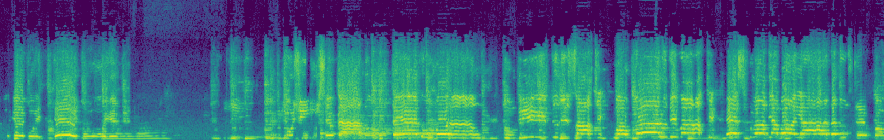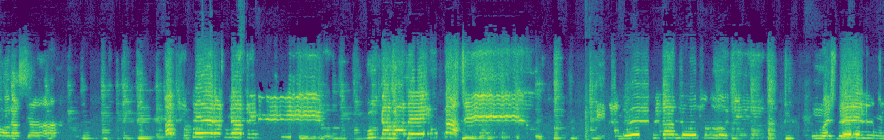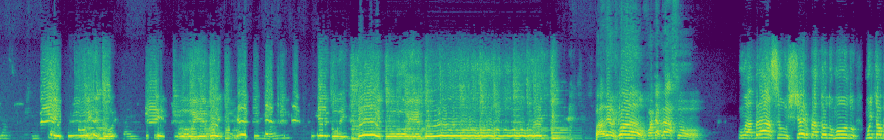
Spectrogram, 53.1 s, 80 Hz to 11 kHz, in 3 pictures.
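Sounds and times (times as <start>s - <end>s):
man singing: 0.0s - 3.4s, 4.6s - 19.3s, 20.4s - 48.3s, 50.2s - 53.0s
acoustic guitar strumming: 0.0s - 49.0s.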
